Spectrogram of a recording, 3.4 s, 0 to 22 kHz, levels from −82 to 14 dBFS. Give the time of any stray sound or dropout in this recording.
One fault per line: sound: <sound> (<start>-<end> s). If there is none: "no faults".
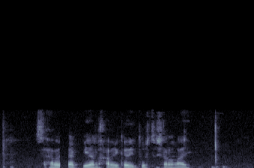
sound: dropout (0.8-0.9 s)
